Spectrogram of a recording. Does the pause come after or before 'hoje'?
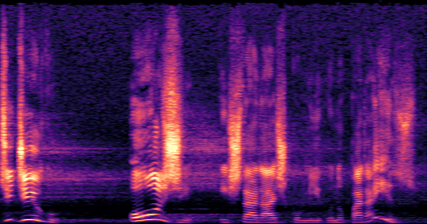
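before. The pause comes right before 'hoje'. "em nossas versões"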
